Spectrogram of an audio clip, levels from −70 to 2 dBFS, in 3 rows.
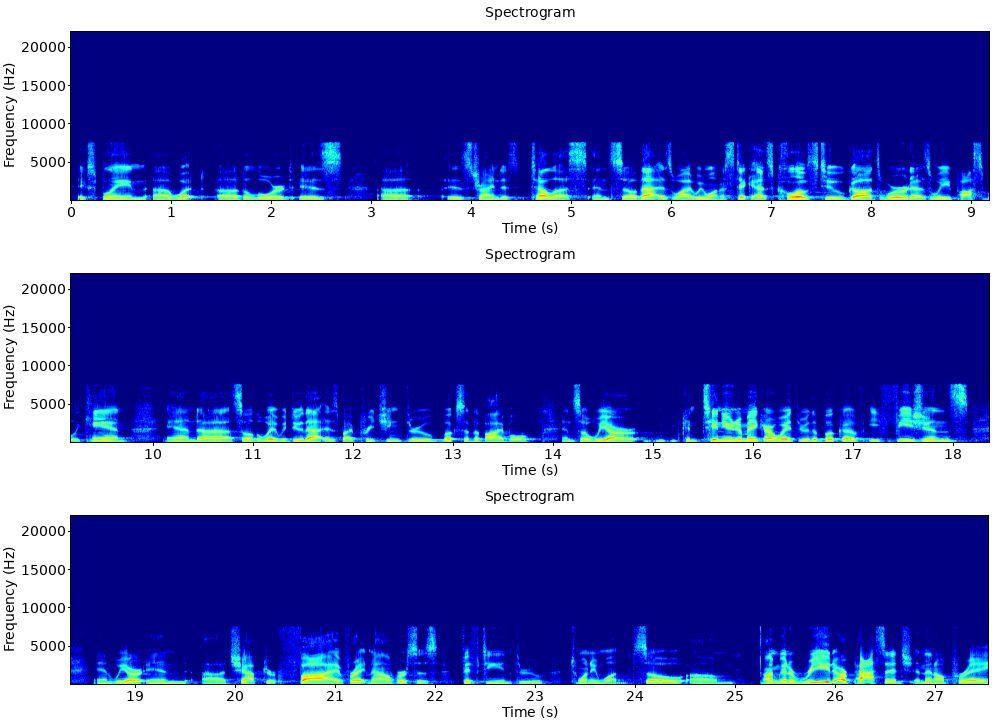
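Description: At 2.34 s, 8.29–8.31 s and 20.39–20.43 s, short concealed packet loss: about 10, 10 and 30 ms of audio arrived too late, and the decoder extrapolated the preceding sound before crossfading back. Each gap is a brief smear or wobble.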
